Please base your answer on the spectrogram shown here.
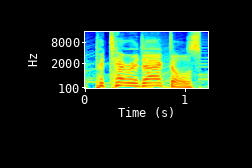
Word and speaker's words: pterodactyls: Pterodactyls. It's not a P word. It is. The P is silent.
